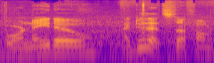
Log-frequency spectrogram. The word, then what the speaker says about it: Vornado: see this huge vernado born vernito please don't correct me i know it's actually vornado i do that stuff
